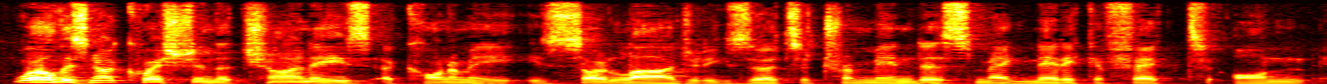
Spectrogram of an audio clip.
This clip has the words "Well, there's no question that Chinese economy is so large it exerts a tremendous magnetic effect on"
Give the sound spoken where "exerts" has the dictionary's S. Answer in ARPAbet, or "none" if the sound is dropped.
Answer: S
